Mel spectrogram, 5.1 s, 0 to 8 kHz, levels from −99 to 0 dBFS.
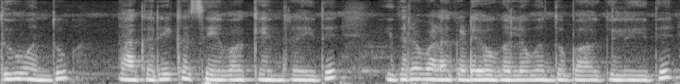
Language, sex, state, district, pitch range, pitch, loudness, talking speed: Kannada, female, Karnataka, Bidar, 165-190 Hz, 170 Hz, -15 LUFS, 140 wpm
